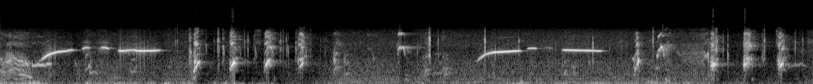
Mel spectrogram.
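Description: A person whistling to call a puppy: two rising whistles that level off and hold, one near the start and one about halfway through, with runs of short sharp clicking sounds in between.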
